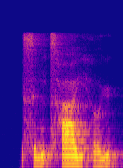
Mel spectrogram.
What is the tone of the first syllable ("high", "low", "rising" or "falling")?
rising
